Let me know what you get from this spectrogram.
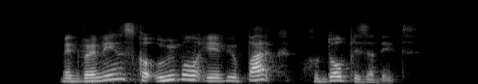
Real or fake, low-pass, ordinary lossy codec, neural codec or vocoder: fake; 7.2 kHz; AAC, 32 kbps; codec, 16 kHz, 0.7 kbps, FocalCodec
